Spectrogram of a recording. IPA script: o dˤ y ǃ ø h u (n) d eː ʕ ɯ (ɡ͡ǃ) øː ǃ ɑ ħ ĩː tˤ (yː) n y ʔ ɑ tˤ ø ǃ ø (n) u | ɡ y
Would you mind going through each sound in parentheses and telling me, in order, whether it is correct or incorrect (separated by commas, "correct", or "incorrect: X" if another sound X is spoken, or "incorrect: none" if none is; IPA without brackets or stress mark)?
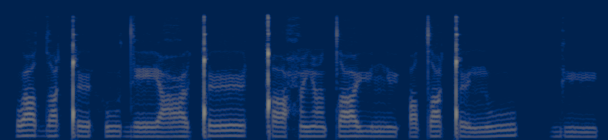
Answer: incorrect: none, incorrect: ǃ, correct, correct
